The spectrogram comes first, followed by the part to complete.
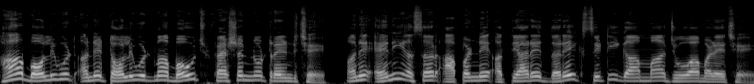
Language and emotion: Gujarati, neutral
